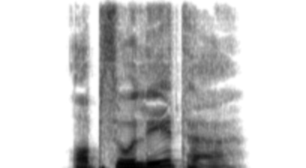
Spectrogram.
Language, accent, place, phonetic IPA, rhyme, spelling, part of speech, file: German, Germany, Berlin, [ɔpzoˈleːtɐ], -eːtɐ, obsoleter, adjective, De-obsoleter.ogg
- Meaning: 1. comparative degree of obsolet 2. inflection of obsolet: strong/mixed nominative masculine singular 3. inflection of obsolet: strong genitive/dative feminine singular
